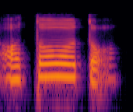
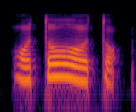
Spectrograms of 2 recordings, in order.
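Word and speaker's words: おとうと: imoto ada adik laki-laki ototo jangan lupa jika ada dua huruf vokal berdampingan maka dibacanya agak panjang contohnya imoto dan ototo dan yang terakhir ada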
